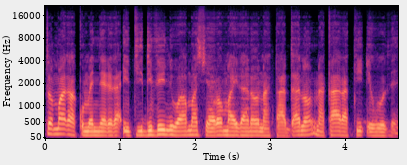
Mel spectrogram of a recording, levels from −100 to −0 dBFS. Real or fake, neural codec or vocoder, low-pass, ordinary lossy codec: fake; codec, 44.1 kHz, 1.7 kbps, Pupu-Codec; none; none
